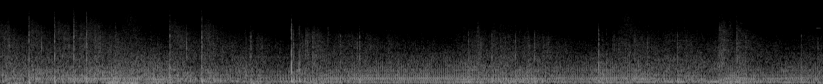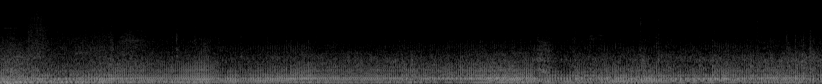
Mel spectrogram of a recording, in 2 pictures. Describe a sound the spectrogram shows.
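A motorbike engine drones and revs up and down.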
